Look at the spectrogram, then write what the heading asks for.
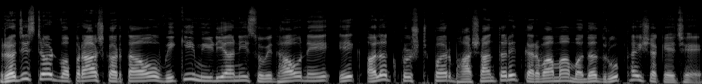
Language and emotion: Gujarati, neutral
